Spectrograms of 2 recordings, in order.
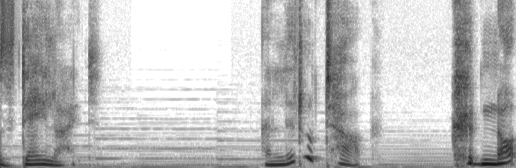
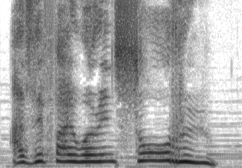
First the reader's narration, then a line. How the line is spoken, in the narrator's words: cried little Tuck as he awoke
